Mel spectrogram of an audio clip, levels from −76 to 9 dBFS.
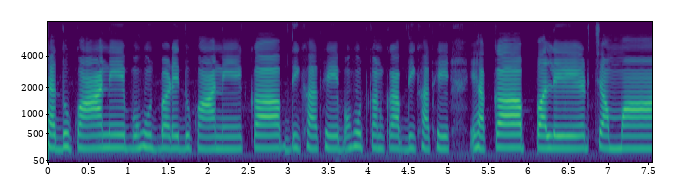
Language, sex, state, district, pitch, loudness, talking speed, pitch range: Chhattisgarhi, female, Chhattisgarh, Korba, 230 Hz, -20 LUFS, 150 wpm, 225-235 Hz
